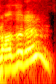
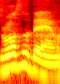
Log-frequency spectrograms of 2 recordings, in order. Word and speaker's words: Rotterdam: Rotherham? It's Rotterdam or something.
